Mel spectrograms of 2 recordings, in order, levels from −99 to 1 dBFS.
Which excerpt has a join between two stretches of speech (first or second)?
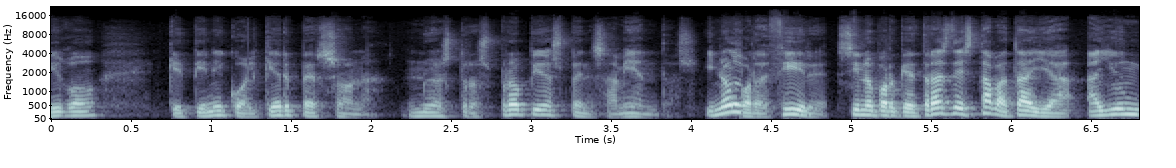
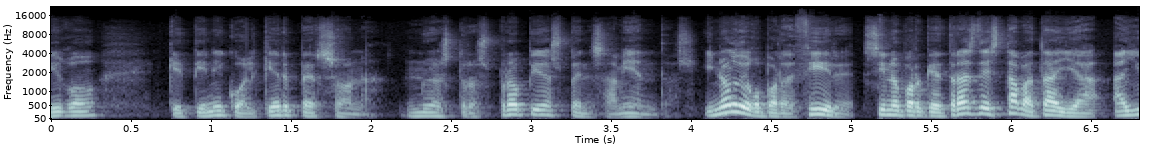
first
